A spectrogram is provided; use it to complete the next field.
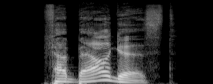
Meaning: second-person singular subjunctive II of verbergen
- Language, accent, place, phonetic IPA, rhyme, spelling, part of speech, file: German, Germany, Berlin, [fɛɐ̯ˈbɛʁɡəst], -ɛʁɡəst, verbärgest, verb, De-verbärgest.ogg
